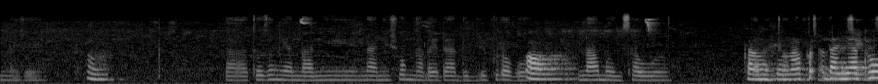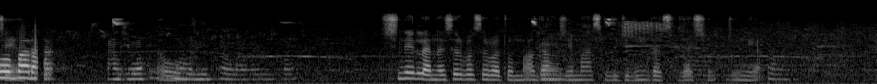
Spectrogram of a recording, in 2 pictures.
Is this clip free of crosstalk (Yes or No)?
No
